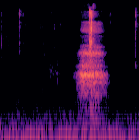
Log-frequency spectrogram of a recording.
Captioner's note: gasps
